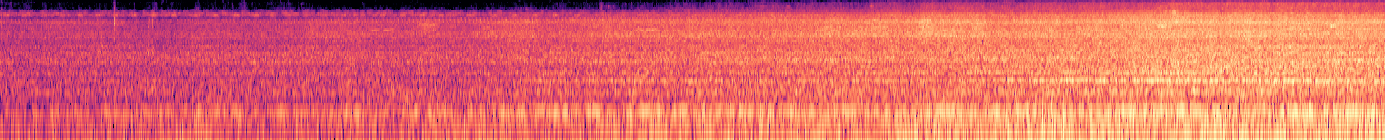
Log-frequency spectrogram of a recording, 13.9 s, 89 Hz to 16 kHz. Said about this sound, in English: A single ET44AH leads this train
